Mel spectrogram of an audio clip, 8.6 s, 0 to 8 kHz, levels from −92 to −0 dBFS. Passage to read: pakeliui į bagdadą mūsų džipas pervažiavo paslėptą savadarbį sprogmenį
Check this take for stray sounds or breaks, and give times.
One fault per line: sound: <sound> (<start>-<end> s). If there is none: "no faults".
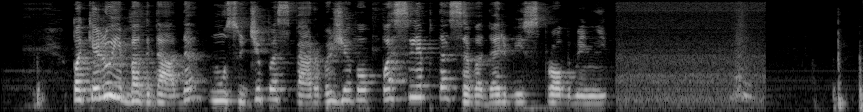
sound: whoosh (7.2-7.6 s)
